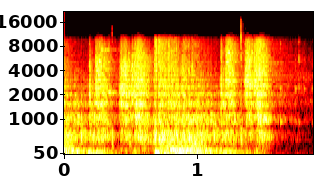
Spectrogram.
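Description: Rapid gunfire from a weapon in Half-Life, a dense run of sharp, loud shots repeating over roughly two seconds with short gaps, close and unaccompanied by speech.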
